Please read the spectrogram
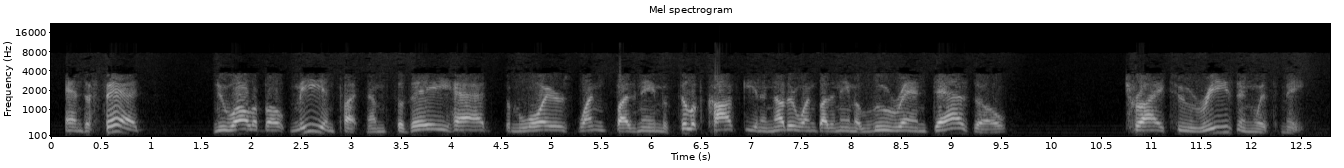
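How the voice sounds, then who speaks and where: At a fairly slow pace, a man speaks in a plain, everyday voice of medium pitch with ordinary pitch variation, the sound dry and close with no echo. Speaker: whistleblower. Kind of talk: testimony. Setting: phone call.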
